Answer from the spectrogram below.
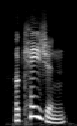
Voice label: "occasion", voice, spelling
